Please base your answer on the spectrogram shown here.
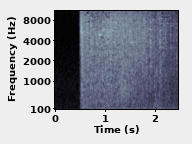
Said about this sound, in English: What the heck was that? Oh, no. Number 55 has exploded.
